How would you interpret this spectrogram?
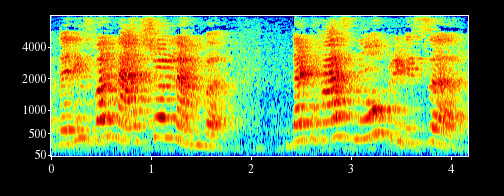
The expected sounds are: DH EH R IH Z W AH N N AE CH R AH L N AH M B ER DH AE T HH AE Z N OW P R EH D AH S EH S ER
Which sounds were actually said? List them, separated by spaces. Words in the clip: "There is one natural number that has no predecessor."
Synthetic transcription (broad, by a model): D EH R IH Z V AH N N AE CH R AH L N AH M B ER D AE T HH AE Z N OW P R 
